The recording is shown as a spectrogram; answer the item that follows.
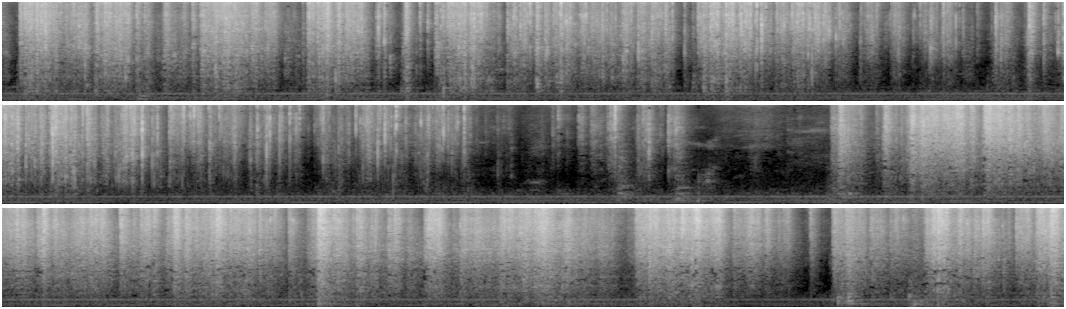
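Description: Aluminium foil crinkling and rustling in irregular bursts as it is wrapped and pressed around tubers for roasting, easing off for a few seconds a little past the middle.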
